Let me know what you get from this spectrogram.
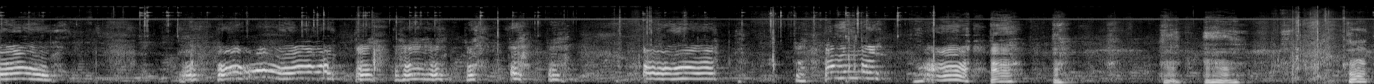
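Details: Pet dog making a long run of varied, talk-like whines and yowls, sliding up and down in pitch in short bursts that mimic speech, with brief pauses between phrases and a faint steady electronic tone behind.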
